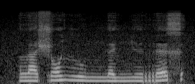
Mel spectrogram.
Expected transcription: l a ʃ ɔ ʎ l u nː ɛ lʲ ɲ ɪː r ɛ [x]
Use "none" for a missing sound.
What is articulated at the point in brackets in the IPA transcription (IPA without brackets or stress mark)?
x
